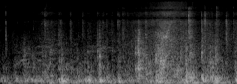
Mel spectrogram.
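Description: Racing pigeons coo inside their loft during the breeding season, soft low throaty coos overlapping close by with light rustling.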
